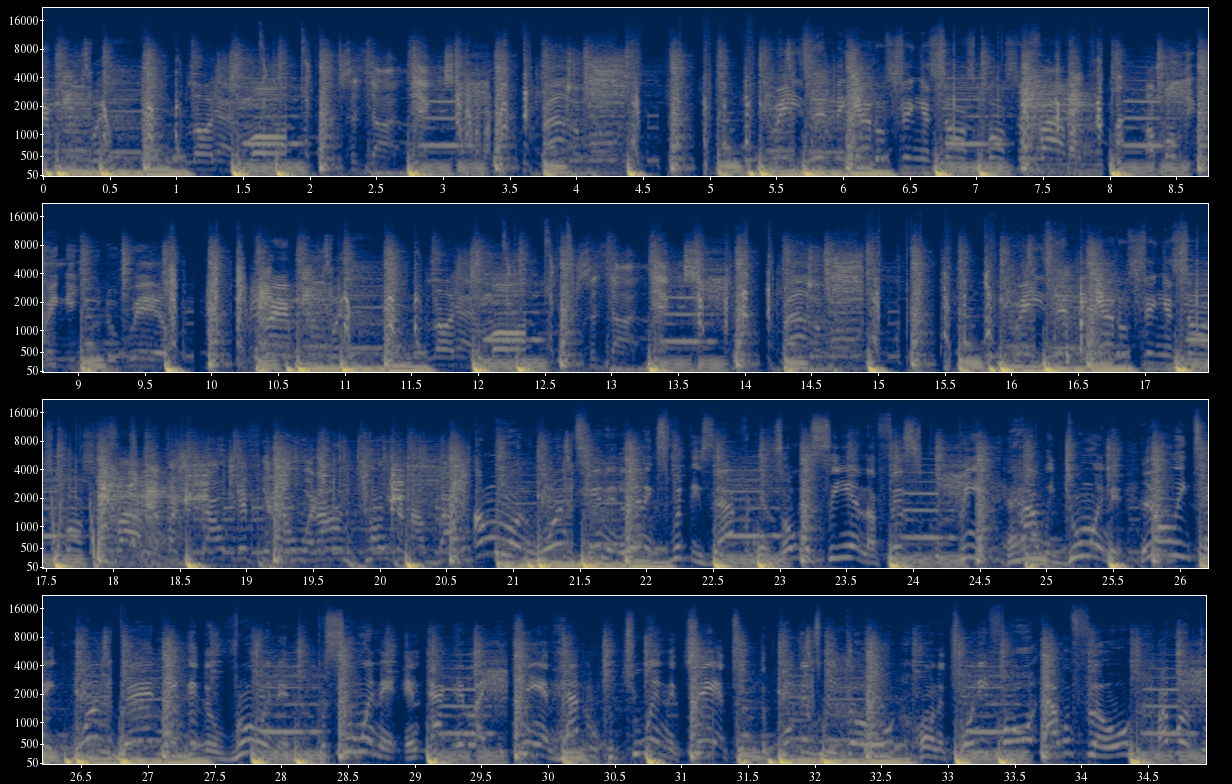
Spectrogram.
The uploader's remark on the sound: Originally broadcast live on October 4, 2018 from the storefront of Kinfolk 90 in Williamsburg, Brooklyn, New York City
